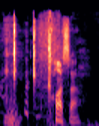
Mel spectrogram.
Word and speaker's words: Xhosa: Yeah, it's a click. Xhosa.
